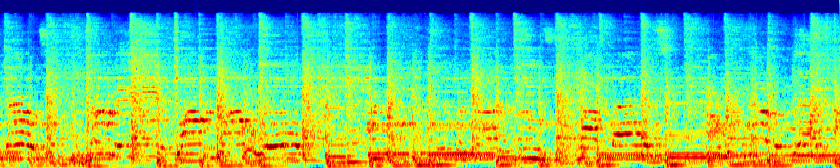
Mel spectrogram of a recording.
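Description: A live rock-and-roll band plays with a semi-hollow electric guitar and drums keeping a steady beat, while a man sings.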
